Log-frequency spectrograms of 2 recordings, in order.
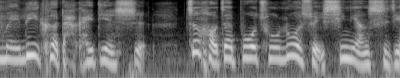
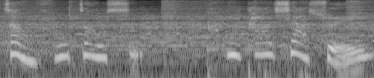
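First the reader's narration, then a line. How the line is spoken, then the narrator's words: Murmuring. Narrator (Chinese): 叶枫喃喃地说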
